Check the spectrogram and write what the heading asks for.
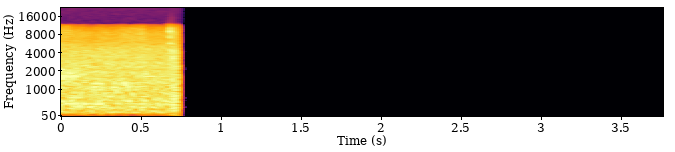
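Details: A brief burst of loud broadband noise lasting under a second, then silence for the rest.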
